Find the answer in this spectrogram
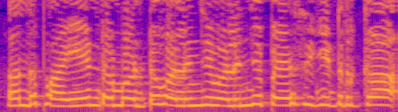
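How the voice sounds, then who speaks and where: Shrill, bright, flat-toned gossip with one eye, spiteful and meddling, in a comedy skit. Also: female voice, rapid-fire, slight background noise. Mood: gossipy. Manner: accusing, taunting village gossip.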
